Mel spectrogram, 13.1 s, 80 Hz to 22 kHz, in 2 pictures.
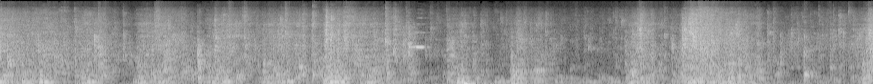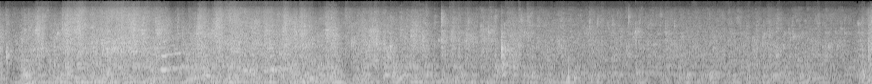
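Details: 2001 Bayliner Ciera 2655 liveaboard, after replacing the 24-year-old water pump and repressurizing: sink hot faucet spits and surges in uneven bursts instead of running smooth, likely air trapped in the hot line; sputtering faucet.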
